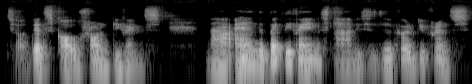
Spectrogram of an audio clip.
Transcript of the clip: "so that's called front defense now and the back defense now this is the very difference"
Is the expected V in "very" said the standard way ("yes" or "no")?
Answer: no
